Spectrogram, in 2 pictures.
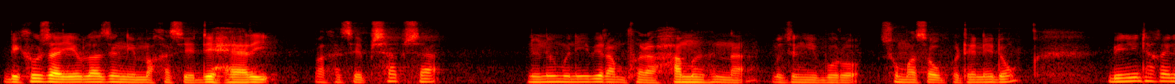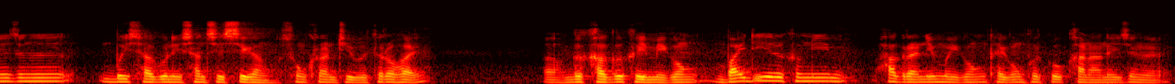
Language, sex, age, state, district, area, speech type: Bodo, male, 18-30, Assam, Kokrajhar, rural, spontaneous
